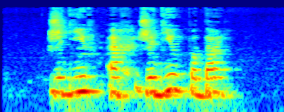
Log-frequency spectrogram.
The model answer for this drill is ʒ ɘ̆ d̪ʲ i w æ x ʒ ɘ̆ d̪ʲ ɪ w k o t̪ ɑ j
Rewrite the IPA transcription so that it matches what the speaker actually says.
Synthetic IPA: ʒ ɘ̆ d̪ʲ i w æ x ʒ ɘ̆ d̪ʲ i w p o d̪ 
